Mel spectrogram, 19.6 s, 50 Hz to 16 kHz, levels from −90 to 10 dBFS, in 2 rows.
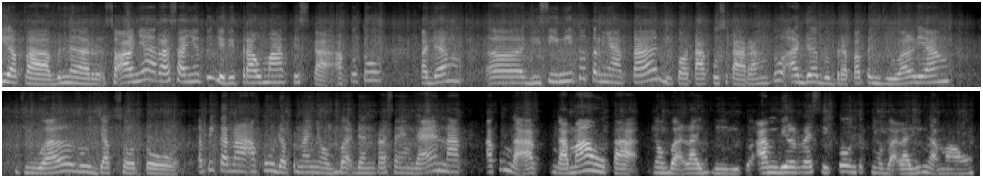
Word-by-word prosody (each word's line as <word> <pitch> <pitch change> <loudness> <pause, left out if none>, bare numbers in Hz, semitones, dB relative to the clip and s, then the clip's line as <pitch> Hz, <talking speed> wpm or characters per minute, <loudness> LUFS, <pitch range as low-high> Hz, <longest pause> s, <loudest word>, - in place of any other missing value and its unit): Iya 300 -4 +6
Kak, 210 -3 +7
benar. 240 -3 +3 0.2
Soalnya 295 +8 +6 0.2
rasanya 305 -1 +3
tuh 480 - -1
jadi 245 -1 +4
traumatis, 270 +1 +2
Kak, - - +1
aku 315 - -10
tuh 360 0 -2 0.4
kadang, 275 +7 +2 0.4
eee, 255 0 +3
di 255 - -2
sini 305 +1 0
tuh 440 - -4
ternyata, 285 -2 +2 0.2
di - - -5
kotaku 215 +1 +1
sekarang 205 +1 +1
tuh 350 +1 -2
ada 285 +1 +3
beberapa 210 +1 -2
penjual 230 -1 -1 0.2
yang 285 +2 +2 0.6
jual 210 +1 +1 0.2
rujak 225 -4 -3
soto. 200 -3 -1 0.4
Tapi 245 +7 -6
karena 280 -1 +1
aku 265 - -16
udah 240 -4 -1
pernah 235 -2 -5
nyoba 210 +1 -4
dan 210 -1 -4
rasanya 215 0 -6
enggak 200 0 0
enak, 250 -4 -1 0.3
aku 245 - -5
enggak, 300 - 0
ak 215 - -4 0.2
enggak 195 -3 +3
mau, 310 -2 +8 0.2
Kak, 190 -2 +3 0.2
nyoba 215 -2 -1
lagi 195 0 -4 0.2
gitu, - - -15 0.2
ambil 225 +1 +2 0.2
resiko 225 +1 -5
untuk 235 -1 -12
nyoba 195 -4 -6
lagi, 185 +2 -3
enggak 225 -5 -6
mau. 180 +1 -6
235 Hz, 165 wpm, -22 LUFS, 210-275 Hz, 0.6 s, mau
